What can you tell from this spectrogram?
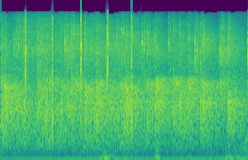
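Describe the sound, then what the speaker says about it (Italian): A seminar audience claps steadily and densely for a couple of seconds, a close, continuous wash of many hands with no voices rising above it. "Applauso a te."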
